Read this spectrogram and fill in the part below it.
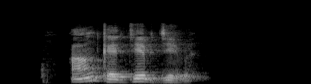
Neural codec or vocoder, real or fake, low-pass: none; real; 7.2 kHz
